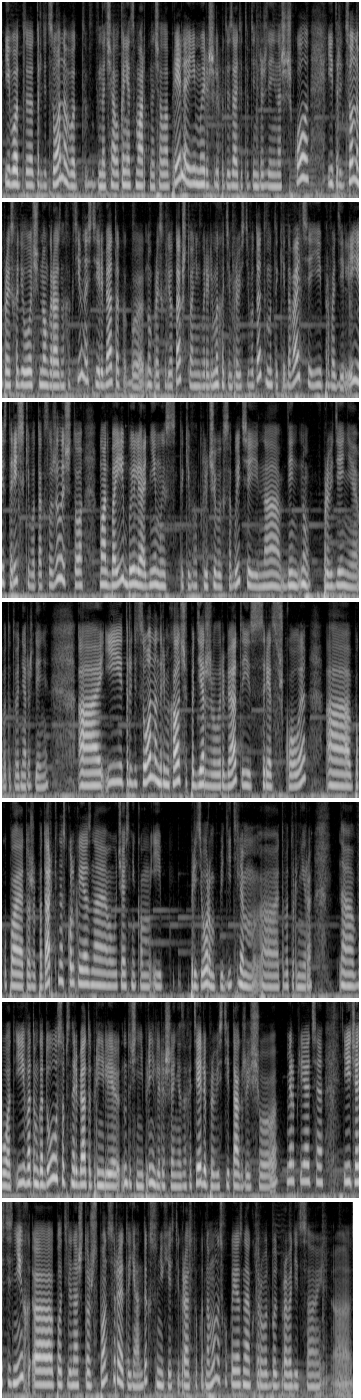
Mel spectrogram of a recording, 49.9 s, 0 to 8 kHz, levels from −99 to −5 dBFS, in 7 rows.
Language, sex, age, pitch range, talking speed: Russian, female, 20-39, 185-225 Hz, 160 wpm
